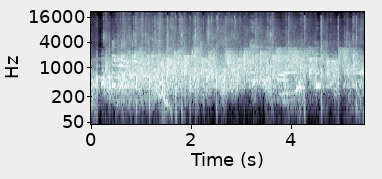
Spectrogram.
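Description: An audience at a club meeting breaks into dense, loud applause that holds steady for several seconds, with voices mixed into the clapping.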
